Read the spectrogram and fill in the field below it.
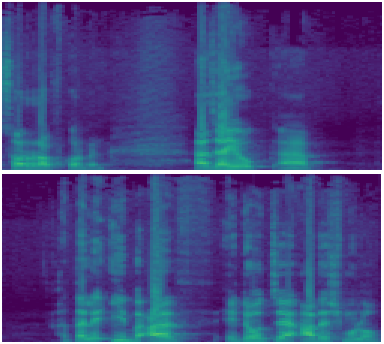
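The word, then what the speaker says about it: ابعث: আছে এর পূর্বে, হ্যাঁ, যদি ইবআস শব্দটা একদম শুরুতে থাকতো বাক্যের, তখন এই হামজাতুল ওয়াসলের উচ্চারণ হতো। যেহেতু এর পূর্বে ওয়াও আছে, এটা সব সেন্টেন্সের ভিতরে আছে, এর পূর্বে ওয়াও আছে উচ্চারণ করার জন্য, এই জন্য কিন্তু এই জায়গায় হামজাতুল ওয়াসলের আর উচ্চারণ হয় না।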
